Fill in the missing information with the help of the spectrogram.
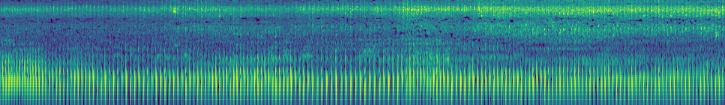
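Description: Motorcycle engine idling close by, a loud steady rapid chugging that rises slightly in pitch twice, near the start and about halfway through.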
